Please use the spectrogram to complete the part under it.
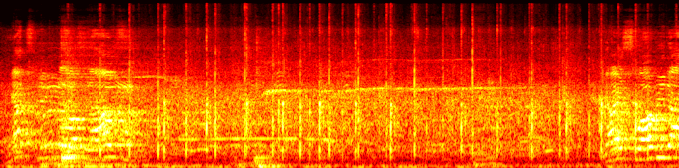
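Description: Crowd applause at a Pentecost festival in Kötzting, honouring a boy who brewed beer, with clapping running under music or voices, sharp hand claps standing out near the start and swelling again at the close.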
